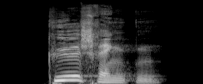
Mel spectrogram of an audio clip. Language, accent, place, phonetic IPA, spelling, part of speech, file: German, Germany, Berlin, [ˈkyːlˌʃʁɛŋkn̩], Kühlschränken, noun, De-Kühlschränken.ogg
- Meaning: dative plural of Kühlschrank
